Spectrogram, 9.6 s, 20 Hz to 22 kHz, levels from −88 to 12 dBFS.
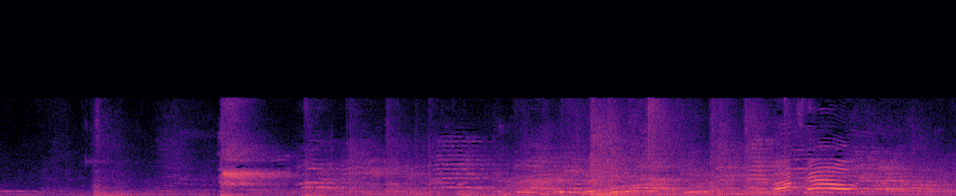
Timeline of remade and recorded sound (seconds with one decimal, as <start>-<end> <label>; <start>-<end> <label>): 0.0-3.7 recorded; 3.7-4.3 remade; 4.3-9.6 recorded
